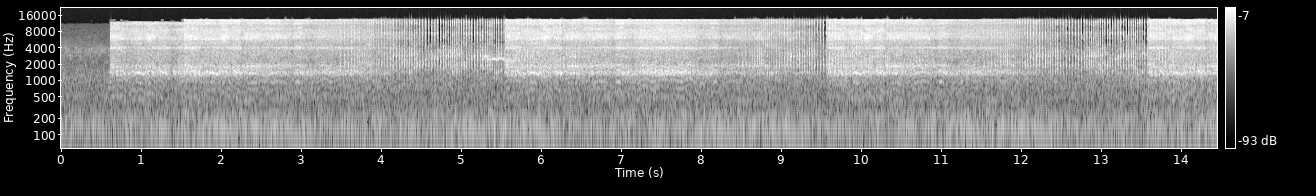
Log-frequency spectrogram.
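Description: A fishing reel whirs steadily as the line is reeled in.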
